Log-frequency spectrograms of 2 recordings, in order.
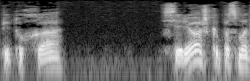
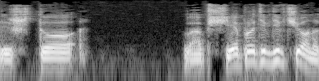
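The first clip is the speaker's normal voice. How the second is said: ordinary delivery, nothing marked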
